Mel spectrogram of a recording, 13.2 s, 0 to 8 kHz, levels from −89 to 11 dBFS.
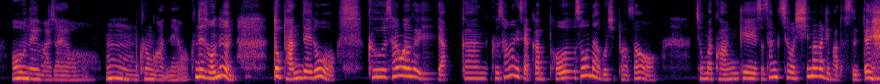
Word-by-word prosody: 어 210 Hz, +2 st, +4 dB
네. 180 Hz, -3 st, +2 dB
맞아요. 160 Hz, 0 st, -11 dB, 0.2 s
음 200 Hz, -6 st, +1 dB
그런 185 Hz, +1 st, -2 dB
것 170 Hz, -, -4 dB
같네요. 155 Hz, -1 st, -10 dB
그런데 265 Hz, -1 st, +5 dB
저는 260 Hz, +7 st, +5 dB, 0.6 s
또 280 Hz, -1 st, +8 dB
반대로 225 Hz, +7 st, +2 dB, 0.4 s
그 260 Hz, 0 st, 0 dB
상황을 265 Hz, -9 st, +2 dB
약간 200 Hz, +5 st, -6 dB
그 205 Hz, -, -6 dB
상황에서 270 Hz, +5 st, -2 dB
약간 195 Hz, -1 st, -5 dB
벗어나고 225 Hz, -, 0 dB
싶어서 170 Hz, 0 st, -6 dB, 0.5 s
정말 195 Hz, -3 st, -4 dB
관계에서 195 Hz, +1 st, -2 dB
상처 240 Hz, 0 st, -1 dB
심하게 275 Hz, +1 st, +2 dB
받았을 165 Hz, -1 st, -8 dB
때 225 Hz, -1 st, +4 dB
205 Hz, 255 characters per minute, -25 LUFS, 180-250 Hz, 0.6 s, 또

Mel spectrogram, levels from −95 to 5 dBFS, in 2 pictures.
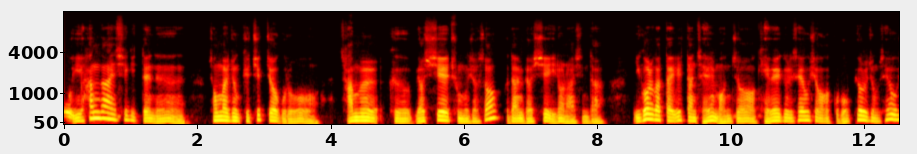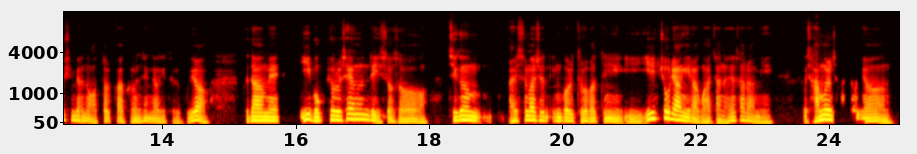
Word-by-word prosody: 이 -, -, +1 dB
한가한 195 Hz, -, +4 dB
시기 145 Hz, +1 st, -6 dB
때는 95 Hz, -6 st, -1 dB, 0.4 s
정말 130 Hz, -1 st, +4 dB
좀 115 Hz, -3 st, +1 dB
규칙적으로 95 Hz, -, -2 dB, 0.3 s
잠을 115 Hz, 0 st, +3 dB, 0.2 s
그 95 Hz, -3 st, -2 dB
몇 100 Hz, +3 st, 0 dB
시에 135 Hz, +3 st, +3 dB
주무셔서 95 Hz, -, -1 dB
그다음에 95 Hz, 0 st, -1 dB
몇 90 Hz, +2 st, -1 dB
시에 105 Hz, +4 st, -1 dB
일어나신다. 80 Hz, -3 st, -4 dB, 0.4 s
이걸 165 Hz, -, +5 dB
갖다가 140 Hz, -6 st, +2 dB
일단 120 Hz, -2 st, 0 dB
제일 110 Hz, +7 st, +1 dB
먼저 95 Hz, +1 st, -2 dB
'계획을 110 Hz, +1 st, 0 dB
세우셔 130 Hz, -3 st, -1 dB
갖고 90 Hz, -4 st, -7 dB
목표를 95 Hz, -, +1 dB
좀 105 Hz, -4 st, -3 dB
세우시면은 150 Hz, -5 st, -2 dB
어떨까?' 95 Hz, +4 st, -5 dB
그런 95 Hz, +1 st, -5 dB
생각이 100 Hz, -4 st, -4 dB
들고요. 95 Hz, -, -1 dB, 0.6 s
그다음에 125 Hz, +1 st, +4 dB, 0.3 s
이 155 Hz, +8 st, +5 dB
목표를 140 Hz, +3 st, +3 dB
세우는 170 Hz, 0 st, +2 dB
데 105 Hz, -, +1 dB
있어서 95 Hz, -2 st, -3 dB, 0.3 s
지금 135 Hz, -1 st, +4 dB, 0.4 s
말씀하신 120 Hz, +2 st, -1 dB
걸 115 Hz, -2 st, 0 dB
들어 110 Hz, +2 st, -2 dB
봤더니 105 Hz, -1 st, -2 dB
이 85 Hz, 0 st, -4 dB
일조량이라고 150 Hz, -, +3 dB
하잖아요, 90 Hz, -, -3 dB
사람이. 95 Hz, -, -4 dB, 0.5 s
그 -, -, -5 dB
잠을 155 Hz, +4 st, +5 dB, 0.5 s
자려면 105 Hz, -8 st, -1 dB
105 Hz, 295 characters per minute, -23 LUFS, 95-130 Hz, 0.6 s, 이걸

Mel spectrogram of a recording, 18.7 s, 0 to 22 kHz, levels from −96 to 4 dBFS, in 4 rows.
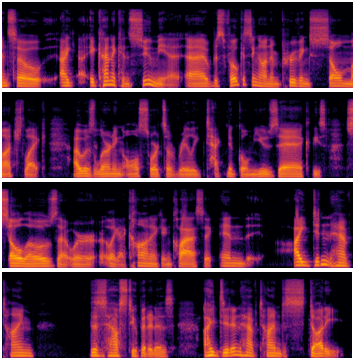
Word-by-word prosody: and 130 Hz, -, -2 dB
so 115 Hz, -4 st, +3 dB, 0.2 s
I 135 Hz, -, +3 dB, 0.3 s
it 140 Hz, -, +1 dB
kinda 170 Hz, 0 st, +2 dB
consumed 145 Hz, -, -2 dB
me, 95 Hz, -4 st, -3 dB
I -, -, -8 dB, 0.3 s
I -, -, +3 dB
was 115 Hz, +1 st, -4 dB
focusing 160 Hz, 0 st, 0 dB
on 115 Hz, -2 st, 0 dB
improving 110 Hz, +2 st, -2 dB
so 120 Hz, 0 st, 0 dB
much, 100 Hz, -4 st, -2 dB
like, -, -, -4 dB, 0.4 s
I 110 Hz, -, +4 dB
was 115 Hz, -3 st, +1 dB
learning 105 Hz, 0 st, -1 dB
all 105 Hz, +2 st, -4 dB
sorts 105 Hz, -1 st, -2 dB
of 90 Hz, -1 st, -4 dB
really 90 Hz, -2 st, -3 dB
technical 90 Hz, -1 st, -4 dB
music, 95 Hz, +1 st, 0 dB
these -, -, -8 dB, 0.2 s
solos 110 Hz, -1 st, +4 dB
that -, -, -1 dB
were, 95 Hz, -2 st, -3 dB
e -, -, -7 dB
like, 100 Hz, -6 st, -2 dB
iconic 110 Hz, +3 st, -3 dB
and 95 Hz, -, -7 dB
classic, 100 Hz, 0 st, +2 dB
and, 120 Hz, -2 st, -3 dB
eh, -, -, -6 dB, 0.6 s
I 150 Hz, -, +10 dB
didn't 155 Hz, +5 st, -1 dB
have 125 Hz, -1 st, 0 dB
time 125 Hz, -1 st, -2 dB, 0.8 s
this 135 Hz, -2 st, +4 dB
is 120 Hz, -, -3 dB
how 130 Hz, 0 st, +3 dB
stupid 120 Hz, -4 st, 0 dB
it 100 Hz, -, +1 dB
is, 95 Hz, -1 st, -4 dB, 0.4 s
I 145 Hz, +3 st, +8 dB
didn't 140 Hz, +4 st, +2 dB
have 130 Hz, -4 st, +1 dB
time 120 Hz, -2 st, +1 dB
to -, -, -11 dB
study -, -, +1 dB
115 Hz, 165 wpm, -24 LUFS, 100-130 Hz, 0.8 s, I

